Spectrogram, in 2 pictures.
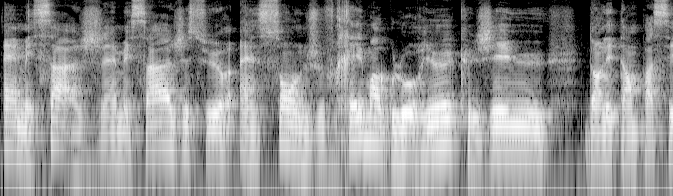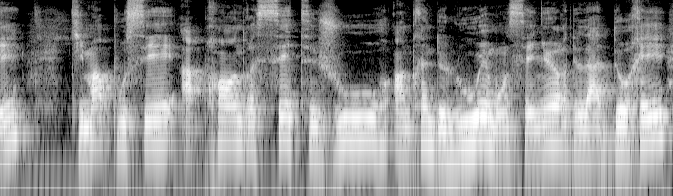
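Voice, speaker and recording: A middle-aged man from Rwanda whose first language is Kinyarwanda, preaching and praying in a slow, earnest way with many pauses and restarts. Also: mid-range voice. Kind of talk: sermon and testimony with prayer.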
